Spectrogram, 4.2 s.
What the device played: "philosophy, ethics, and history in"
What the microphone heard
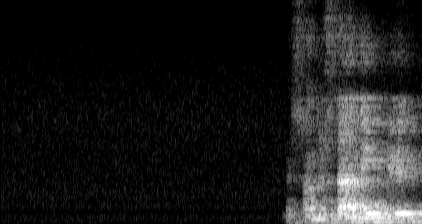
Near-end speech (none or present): present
